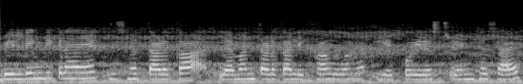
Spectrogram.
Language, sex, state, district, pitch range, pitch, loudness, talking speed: Hindi, female, Chhattisgarh, Raipur, 225-250 Hz, 240 Hz, -14 LUFS, 195 wpm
